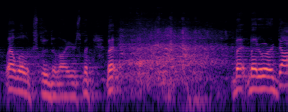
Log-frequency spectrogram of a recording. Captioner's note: laughter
